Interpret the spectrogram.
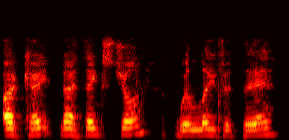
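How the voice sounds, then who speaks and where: A middle-aged man with a slightly croaky voice, teaching an informal online lesson in a hesitant, explanatory way. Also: sits high, little pitch movement, slow pace. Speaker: teacher of New Testament Greek. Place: online video call with screen share. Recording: dull, lo-fi online call.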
